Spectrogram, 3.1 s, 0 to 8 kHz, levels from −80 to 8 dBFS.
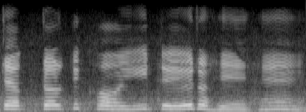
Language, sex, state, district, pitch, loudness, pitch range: Hindi, female, Madhya Pradesh, Katni, 255 Hz, -15 LUFS, 235-275 Hz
